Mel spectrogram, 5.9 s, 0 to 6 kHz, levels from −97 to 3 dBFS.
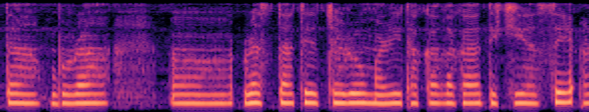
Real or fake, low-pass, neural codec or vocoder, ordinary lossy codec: fake; 5.4 kHz; codec, 16 kHz, 16 kbps, FreqCodec, larger model; none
